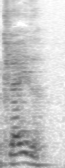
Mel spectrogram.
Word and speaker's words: Clyde: Tu dis Clyde, tu dis pas en, plusieurs syllabes. – D'accord. – De loin, ça peut, ressembler, ça peut ressembler à Claude aussi.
